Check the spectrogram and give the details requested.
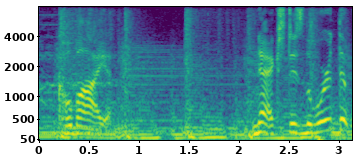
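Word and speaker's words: Kobaïan: Armed with this information, I've concluded that the language is pronounced Kobayan.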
